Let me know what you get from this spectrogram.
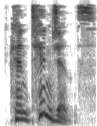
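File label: "contingence", British English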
